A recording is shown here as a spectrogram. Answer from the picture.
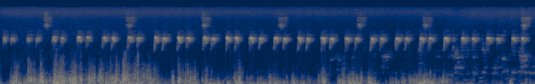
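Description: Outdoor nature ambience: a high, short bird chirp repeats steadily, about four times a second. Under it runs a louder, irregular low rumble that eases off near the end.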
